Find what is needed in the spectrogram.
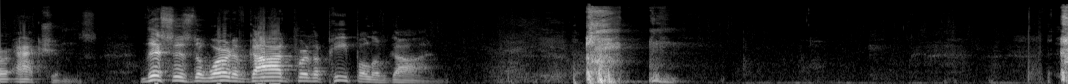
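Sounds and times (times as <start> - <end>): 
speech: 0.0 - 4.4
person with allergies coughing: 5.8 - 6.9
person with allergies clearing their throat: 5.8 - 7.0.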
